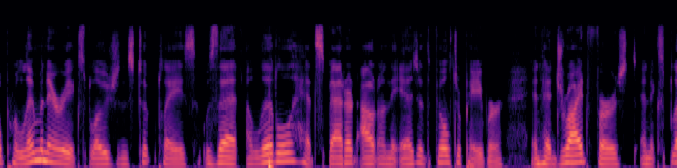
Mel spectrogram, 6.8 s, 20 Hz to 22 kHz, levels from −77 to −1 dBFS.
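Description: At 2.70 s a phantom power thump lands: a deep, low-frequency bump lasting until about 2.76 s, dying away with a quick 13 ms decay. It comes from supply voltage switching on a live input, the DC step pushing through the coupling capacitors as one dull pulse. Unlike a plosive pop, it has no breath or airflow character and is not tied to the speech; unlike a click, it is a low thud, not a sharp tick.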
